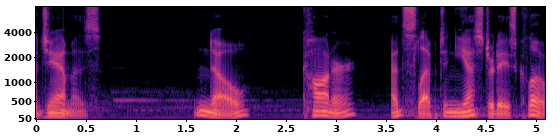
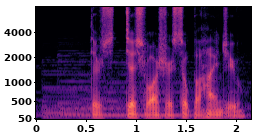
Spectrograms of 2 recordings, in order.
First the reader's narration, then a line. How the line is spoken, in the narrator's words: grumbled, stuffing them into his mouth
